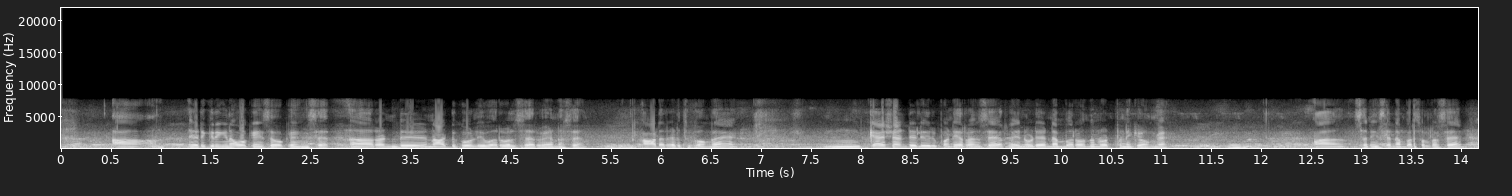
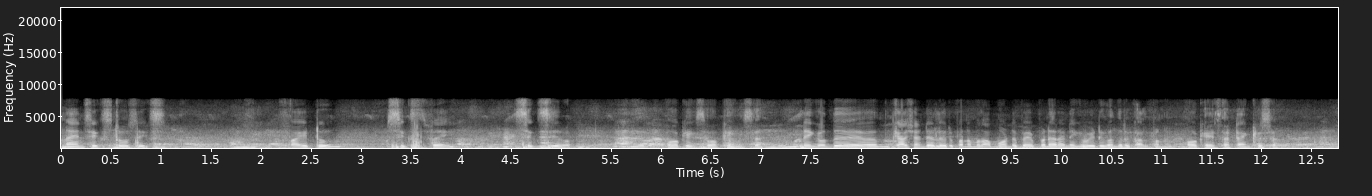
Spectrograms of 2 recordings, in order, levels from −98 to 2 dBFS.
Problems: background sounds at intervals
